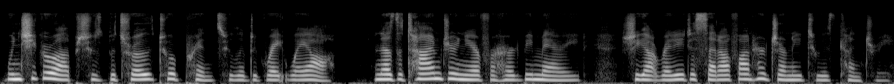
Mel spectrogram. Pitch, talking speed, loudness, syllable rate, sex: 210 Hz, 260 wpm, -19 LUFS, 5.8 syllables/s, female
